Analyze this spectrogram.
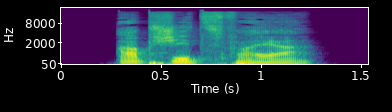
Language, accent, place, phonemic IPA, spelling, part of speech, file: German, Germany, Berlin, /ˈapʃiːt͡sˌfaɪ̯ɐ/, Abschiedsfeier, noun, De-Abschiedsfeier.ogg
- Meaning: sendoff, farewell party, going-away party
